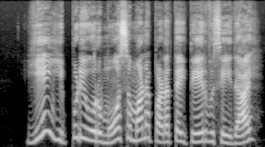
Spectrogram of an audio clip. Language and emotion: Tamil, angry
